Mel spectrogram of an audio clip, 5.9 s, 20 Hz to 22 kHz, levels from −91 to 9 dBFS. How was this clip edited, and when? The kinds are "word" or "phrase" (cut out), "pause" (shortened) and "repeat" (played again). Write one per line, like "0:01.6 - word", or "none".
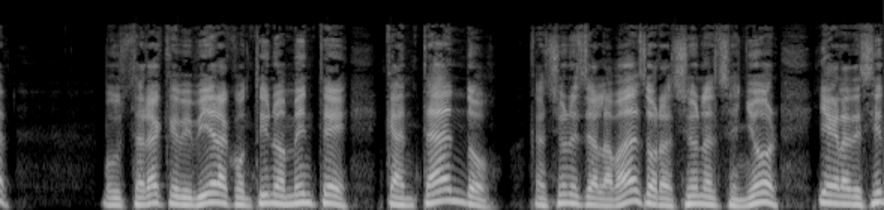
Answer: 0:04.3 - word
